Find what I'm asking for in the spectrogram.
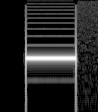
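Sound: voicemail tone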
